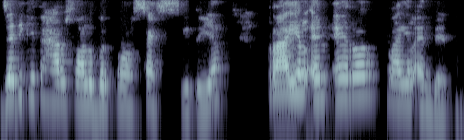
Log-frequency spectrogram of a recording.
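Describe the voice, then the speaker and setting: A middle-aged woman with a slightly hoarse voice, giving an informal teachers' workshop talk in a chatty, step-by-step way sprinkled with English terms. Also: a little high, lively intonation, normal speed. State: slightly hoarse, voice not back to normal. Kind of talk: informal training talk with personal examples.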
